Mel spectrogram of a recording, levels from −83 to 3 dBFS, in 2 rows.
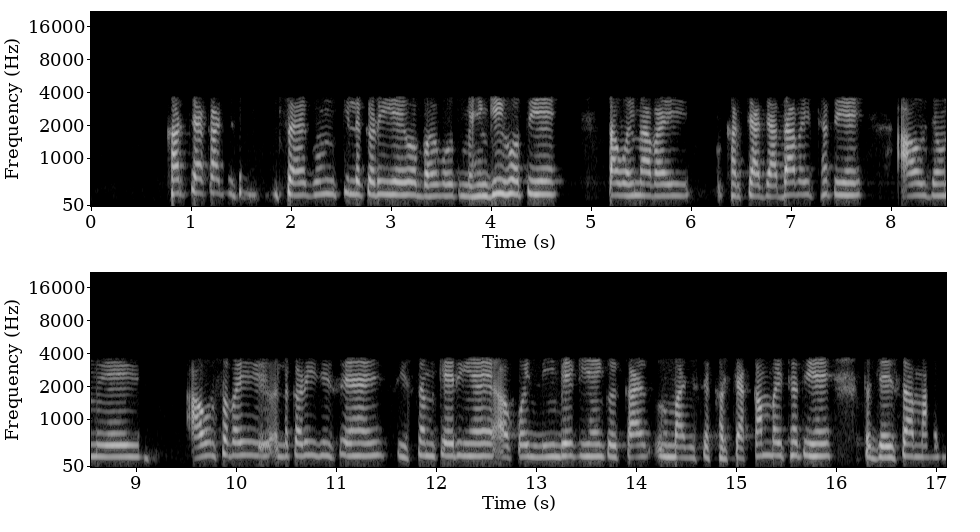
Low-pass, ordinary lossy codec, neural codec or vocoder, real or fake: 3.6 kHz; none; none; real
